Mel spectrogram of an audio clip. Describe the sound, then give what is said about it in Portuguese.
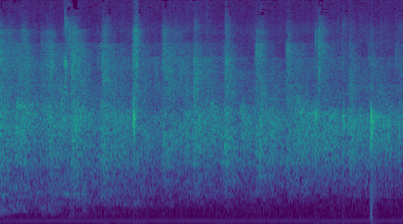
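Sustained applause from an audience as flowers are presented to the group's spiritual leader, a dense wash of many hands clapping steadily at even loudness, with a few sharper individual claps standing out. “e a gente quer aproveitar em nome, em meu nome, sou esposo dela e de toda a nossa corrente mediúnica, te entregar aqui as flores bonitas, uma salva de palmas para ela.”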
